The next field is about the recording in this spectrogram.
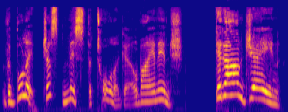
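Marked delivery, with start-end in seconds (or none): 3.2-4.2 loud, high drawn-out warning; urgent cry. A narrator's reading. Julius warns the girl as shots fly, crying out. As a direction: cry out a slow, forceful command. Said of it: "cried Julius".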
